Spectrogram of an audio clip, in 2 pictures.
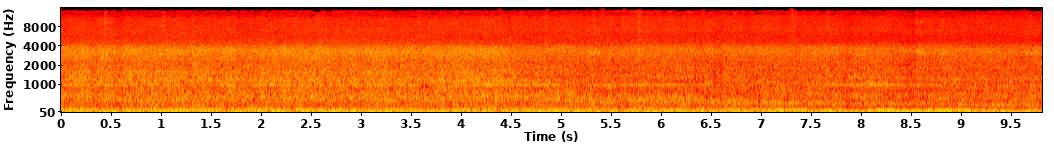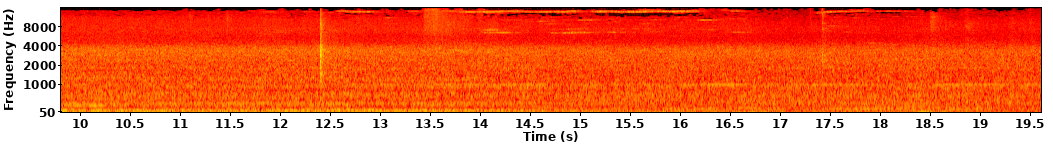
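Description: Inside a driverless airport people-mover train running on its guideway: a steady low rumble with a faint, thin whine. About halfway through the rumble eases as the train slows to a stop at the station.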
